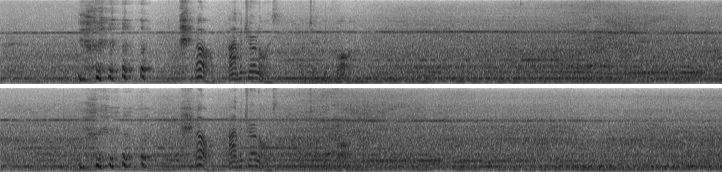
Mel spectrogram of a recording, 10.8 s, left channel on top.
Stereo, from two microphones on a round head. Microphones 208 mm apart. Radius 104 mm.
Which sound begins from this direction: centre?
A man speaking, at 2.9 s.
